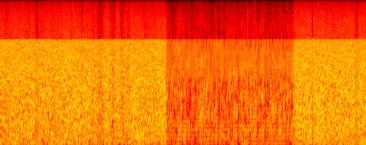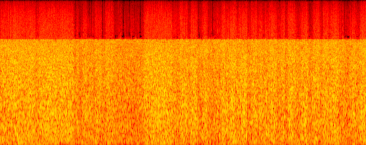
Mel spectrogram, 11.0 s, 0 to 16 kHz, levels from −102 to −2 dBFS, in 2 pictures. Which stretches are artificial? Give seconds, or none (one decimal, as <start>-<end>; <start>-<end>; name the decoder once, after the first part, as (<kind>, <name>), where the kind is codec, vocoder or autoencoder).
2.5-4.4 (vocoder, BigVGAN v2)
